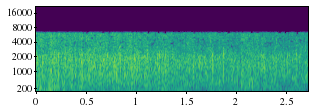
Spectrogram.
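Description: A round of applause from a crowd: dense, steady clapping that stays loud for a few seconds and thins slightly at the very end, with no voices over it.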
